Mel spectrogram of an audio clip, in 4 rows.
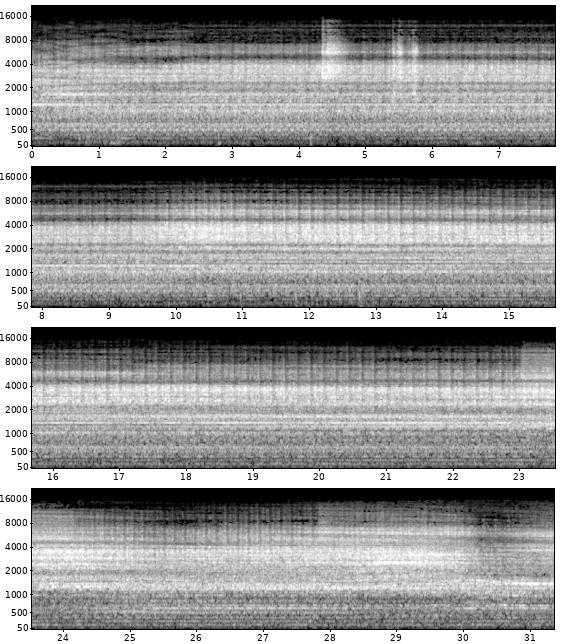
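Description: The sound decoder in an N scale EMD SD7 is playing an EMD 16-cylinder 567C two-stroke diesel prime mover through a tiny 8x12 mm speaker as the model runs along the track. The engine sound is steady and has little bass, and it grows louder about ten seconds in. Two short, sharp sounds come about four and a half and five and a half seconds in.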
